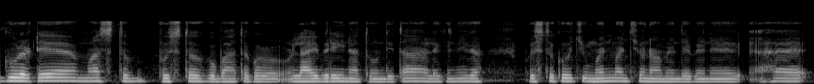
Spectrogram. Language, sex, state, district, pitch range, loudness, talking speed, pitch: Halbi, male, Chhattisgarh, Bastar, 135-150 Hz, -25 LUFS, 120 wpm, 140 Hz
